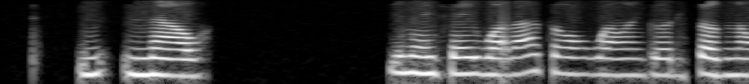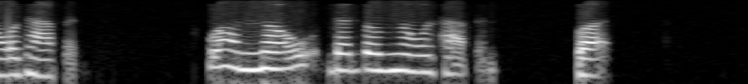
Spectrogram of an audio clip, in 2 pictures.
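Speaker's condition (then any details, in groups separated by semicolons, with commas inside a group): Cerebral palsy; voice improved over last year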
